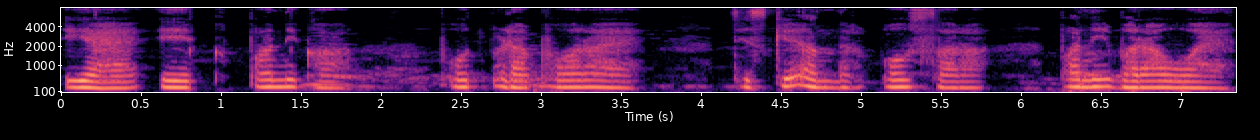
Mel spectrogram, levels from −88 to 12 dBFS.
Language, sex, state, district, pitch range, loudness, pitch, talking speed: Hindi, female, Uttar Pradesh, Saharanpur, 220-245 Hz, -17 LUFS, 235 Hz, 130 wpm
